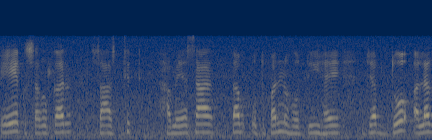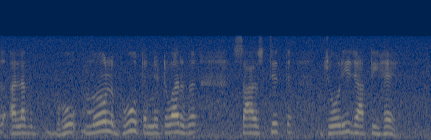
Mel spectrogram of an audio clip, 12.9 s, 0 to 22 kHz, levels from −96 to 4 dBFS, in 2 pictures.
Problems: constant background noise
